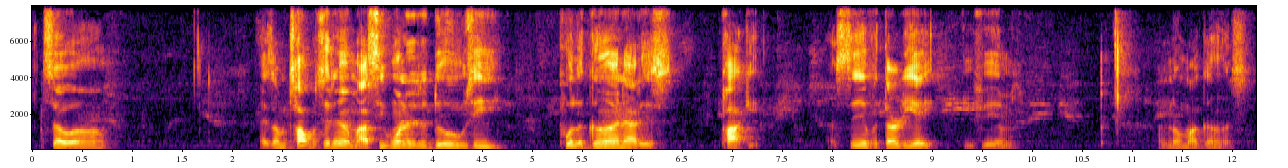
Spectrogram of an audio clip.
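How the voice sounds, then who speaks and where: A man's voice: on the low side, creaky. A man with a Chicago accent telling a personal story in a casual, slangy street style, often checking in with the listener. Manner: slangy, with frequent checking tags like "you feel me". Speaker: vlogger.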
